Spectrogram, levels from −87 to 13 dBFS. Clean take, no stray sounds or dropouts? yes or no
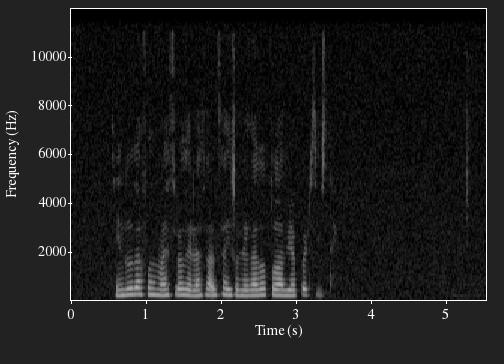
yes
